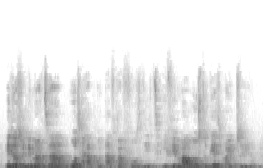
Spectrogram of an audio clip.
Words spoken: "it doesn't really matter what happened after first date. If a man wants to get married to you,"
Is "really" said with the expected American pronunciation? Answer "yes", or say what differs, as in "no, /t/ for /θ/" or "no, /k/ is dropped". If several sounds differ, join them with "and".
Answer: yes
